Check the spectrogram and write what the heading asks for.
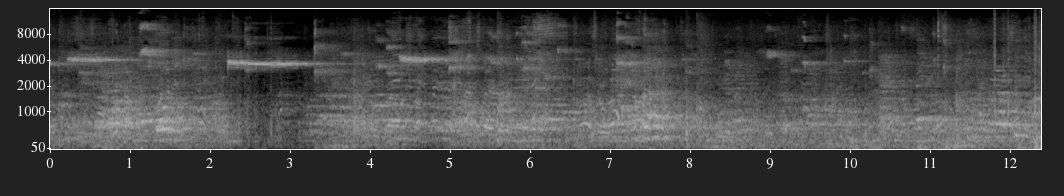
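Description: Busy sports hall: many voices chattering at once in a large echoing room, with short high squeaks of sneakers on the wooden floor several times and scattered knocks from play on the courts.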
